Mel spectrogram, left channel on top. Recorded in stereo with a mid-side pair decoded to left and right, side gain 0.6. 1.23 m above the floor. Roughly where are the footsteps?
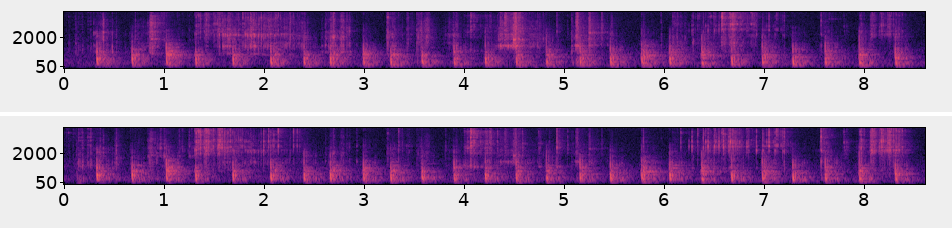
Ahead.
